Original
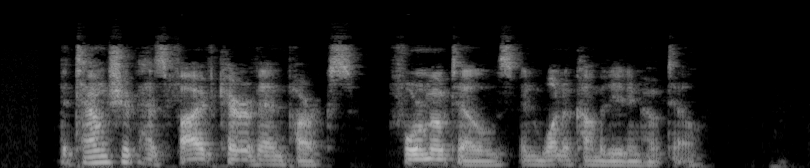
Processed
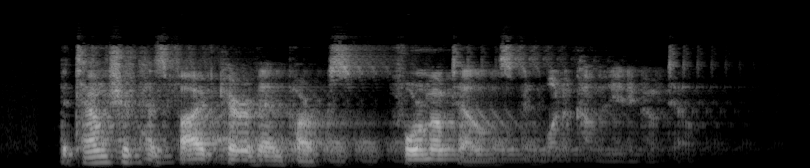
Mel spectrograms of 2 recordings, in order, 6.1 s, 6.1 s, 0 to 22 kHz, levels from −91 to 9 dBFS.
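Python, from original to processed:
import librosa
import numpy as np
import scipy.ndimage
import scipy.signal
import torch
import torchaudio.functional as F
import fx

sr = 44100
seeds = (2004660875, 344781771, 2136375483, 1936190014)

y = fx.filter_sweep_highpass(x, sr, from_hz=430.0, to_hz=2000.0, start_s=2.96, end_s=4.35, q=1.4)
y = fx.echo_split(y, sr, split_hz=620.0, low_ms=240, high_ms=105, feedback_pct=52, wet_db=-14.0)
y = y * 10.0 ** (-3.5 / 20.0)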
